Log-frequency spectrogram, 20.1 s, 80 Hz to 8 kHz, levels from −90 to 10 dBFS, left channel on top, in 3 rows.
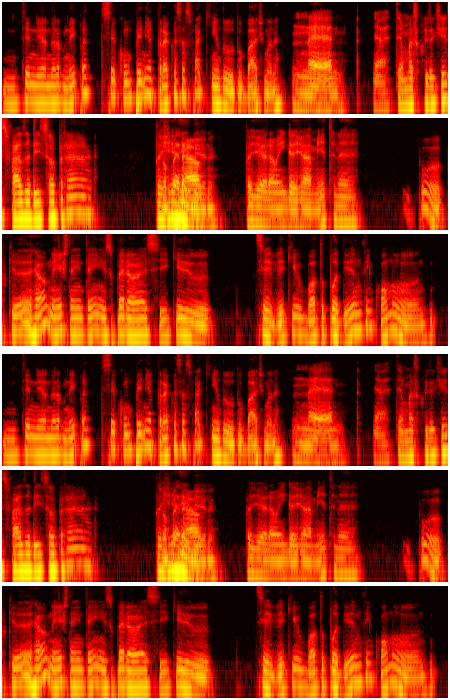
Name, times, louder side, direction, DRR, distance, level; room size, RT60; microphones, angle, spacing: voice 1, 0.0-4.2 9.1-9.9 12.7-16.5 17.2-19.8, left 1 dB, 15° left, 0.4 m, -29 dB
voice 2, 4.3-5.1 5.6-8.0 9.0-9.7 10.3-12.0, left 2 dB, 85° left, 0.6 m, -26 dB
3.8 x 2.2 x 2.8 m
head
